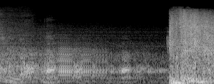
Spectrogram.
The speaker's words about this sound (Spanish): Explosiones épicas. Hay un boom de un...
